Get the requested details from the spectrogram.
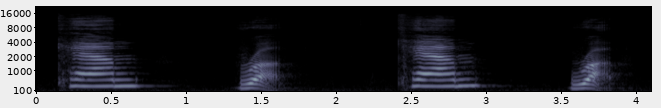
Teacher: Camera. However, the middle syllable is often deleted, and then we reduce it to just cam-ra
